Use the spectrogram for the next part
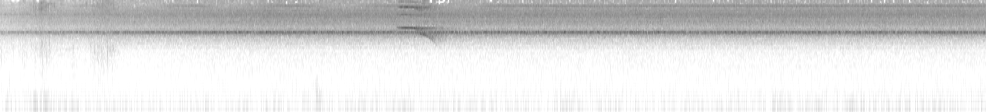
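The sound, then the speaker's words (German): Rainforest crickets and cicadas at dusk at a camp in the rainforest of Corcovado National Park, Costa Rica, keep up a steady, shrill drone with a piercing sustained tone over a dense high hiss, broken midway by one brief descending whistle; no one speaks. “In einem anderen Camp mit anderen Grillen und Zikaden.”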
